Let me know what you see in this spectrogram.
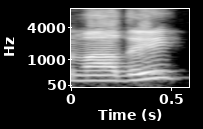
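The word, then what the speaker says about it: الماضي: অতীতকালের ক্রিয়া আলফেল মা আমরা ফেলে মাঝি বলি তো মাঝি এটা উর্দু ফার্সি উচ্চারণ আলফেল মাদি অতীতকালের ক্রিয়া এইখানে দেখেন আল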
